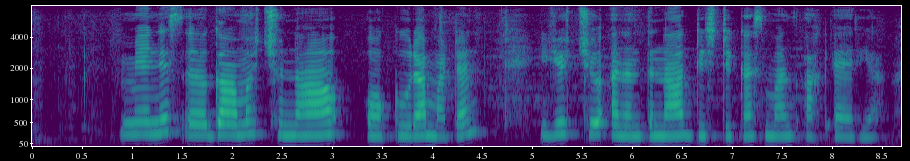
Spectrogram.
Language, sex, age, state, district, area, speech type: Kashmiri, female, 18-30, Jammu and Kashmir, Anantnag, urban, spontaneous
